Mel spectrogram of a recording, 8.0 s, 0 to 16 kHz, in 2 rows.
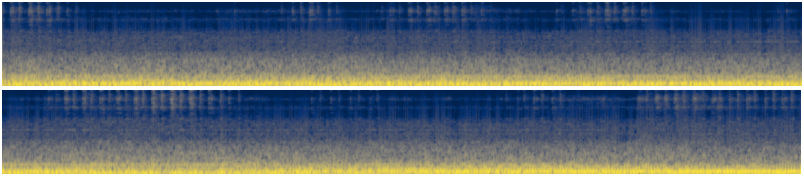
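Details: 2001 Ford Excursion: a steady, fairly low whine of constant pitch over the vehicle's rumble; source unknown and still being diagnosed.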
